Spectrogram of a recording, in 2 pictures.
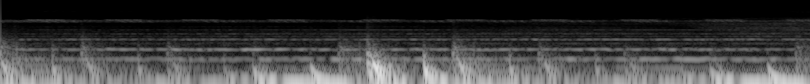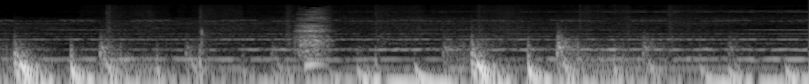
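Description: Dark ambient horror score: a low droning hum with steady high tones held over it and a deep thud about every two seconds, like a slow heartbeat. A brief rushing sound about five and a half seconds in.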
